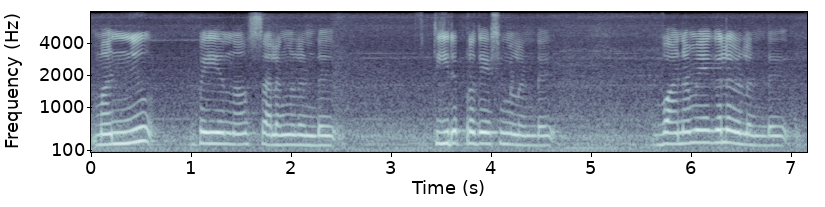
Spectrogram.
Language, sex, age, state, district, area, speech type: Malayalam, female, 18-30, Kerala, Kasaragod, urban, spontaneous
